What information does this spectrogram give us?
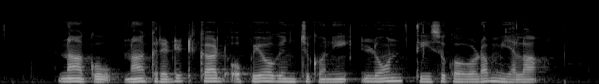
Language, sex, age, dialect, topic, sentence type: Telugu, male, 18-24, Utterandhra, banking, question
